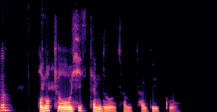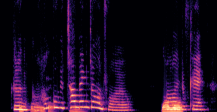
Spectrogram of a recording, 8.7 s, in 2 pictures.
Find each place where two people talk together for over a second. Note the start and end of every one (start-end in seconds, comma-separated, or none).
4.6-6.1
